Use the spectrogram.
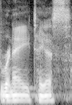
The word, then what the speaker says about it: Reyne Telles: My name is Renee Tejas. I'm the Chief Communications Officer. That's spelled REYNE TELLES.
